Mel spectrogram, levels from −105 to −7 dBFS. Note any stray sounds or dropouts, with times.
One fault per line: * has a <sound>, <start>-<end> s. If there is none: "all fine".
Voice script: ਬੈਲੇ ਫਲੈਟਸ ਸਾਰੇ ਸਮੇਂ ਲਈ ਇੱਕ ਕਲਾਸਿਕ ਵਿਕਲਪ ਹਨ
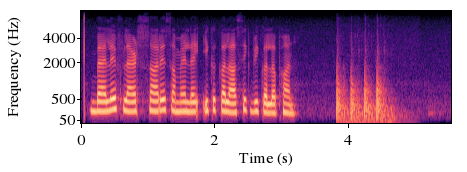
* has a thud, 3.8-5.1 s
